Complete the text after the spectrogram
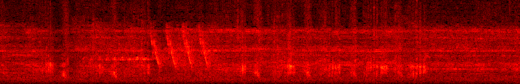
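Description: Hands rub crumbly dried herbs together with a soft crackle.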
